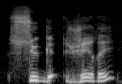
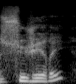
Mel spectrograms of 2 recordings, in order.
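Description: First: A 'g' sound is heard before the 'j'. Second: No 'g' sound is heard before the 'j'. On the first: The speaker calls it right. "On prononce bien le G" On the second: The speaker calls it wrong. "et pas"

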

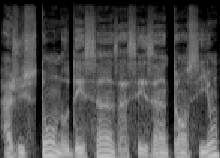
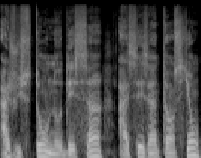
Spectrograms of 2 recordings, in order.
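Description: First: The words are said with a linking sound. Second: The words are said without the linking sound. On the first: "si on fait la petite liaison" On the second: "la liaison est affectée, diraient"

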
